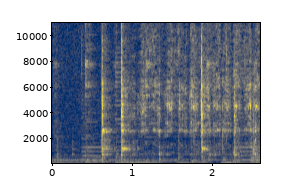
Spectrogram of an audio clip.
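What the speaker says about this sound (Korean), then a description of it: "물 1컵 준비하고 밀가루는 3분의 1스푼 넣고 잘 풀어준다." Spoon stirring flour into a cup of water to dissolve it for a spicy soft tofu stew broth, soft swishing with a few sharp clinks against the cup.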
